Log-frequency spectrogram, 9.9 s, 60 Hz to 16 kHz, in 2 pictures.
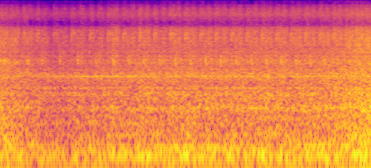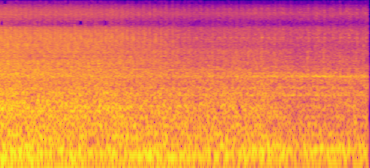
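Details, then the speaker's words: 1993 Ford Bronco V8, freshly installed engine, first start before coolant fully topped off: steady, even idle with a soft regular pulse, no taps, knocks or leaks; lifters/rockers seem properly adjusted, timing possibly slightly off. "idling on her own. Nothing spewing out. I don't hear any taps or knocks. Sounds like the lifters or the rocker arms are probably adjusted properly."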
